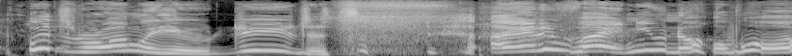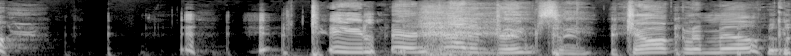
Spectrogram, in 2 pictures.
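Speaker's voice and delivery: high, laughing, put-upon host scolding a guest; disgruntled host voice. Acted. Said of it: "That's my disgruntled fucking host voice".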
